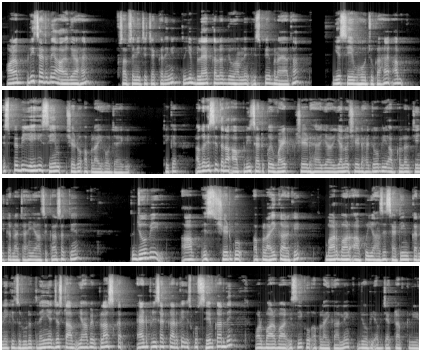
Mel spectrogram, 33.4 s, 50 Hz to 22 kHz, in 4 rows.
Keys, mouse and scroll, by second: 1.7-2.6 scroll down 1, 2.6-5.4 drag, 7.9 click, 17.0 click, 28.6 click, 29.9-31.8 scroll down 1, 32.1 click.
